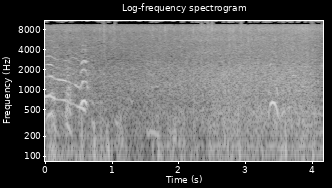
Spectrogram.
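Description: Steady rain with gusty wind buffeting the microphone, after a short burst of laughter at the start.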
